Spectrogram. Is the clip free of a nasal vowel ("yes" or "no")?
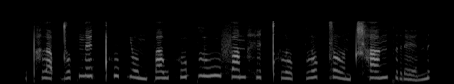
yes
